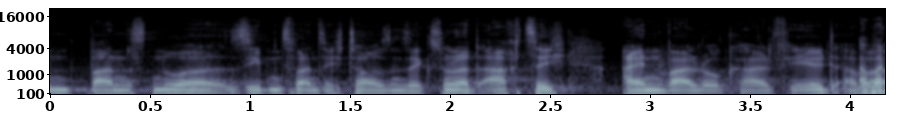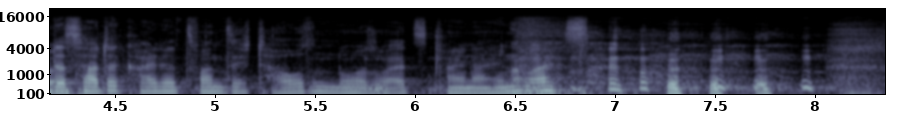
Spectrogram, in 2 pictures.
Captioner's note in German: lachen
